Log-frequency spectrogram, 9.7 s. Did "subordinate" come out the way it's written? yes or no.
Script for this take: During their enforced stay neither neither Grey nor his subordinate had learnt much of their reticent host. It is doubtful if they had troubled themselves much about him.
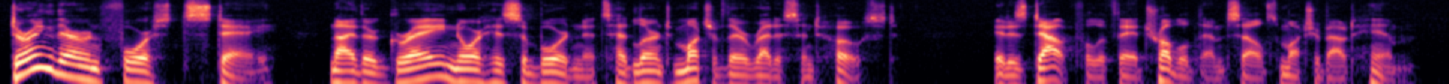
no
